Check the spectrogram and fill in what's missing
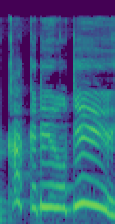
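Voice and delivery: high, loud crowing; rooster crow. A narrator's reading. Reader imitates a rooster for children, loud crowing. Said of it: "He can sound like a rooster".

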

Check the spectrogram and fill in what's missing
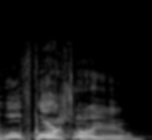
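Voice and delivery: loud, high, breezy "of course"; jaunty high imitation of a brash answer; mock cocky reply. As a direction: toss it off like it's obvious. Preacher voicing a cocky Jesus.

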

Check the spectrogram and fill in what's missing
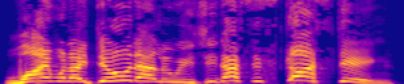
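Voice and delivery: high, loud cry of revulsion; disgusted outburst. Acted. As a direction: recoil in outrage at a revolting request. Appalled by request to rub toes.

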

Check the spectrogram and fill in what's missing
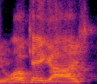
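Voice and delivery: mock virus commander ordering troops, loud and high. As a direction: bark it like a virus general rallying germs. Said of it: "the virus looks at you ... and say".

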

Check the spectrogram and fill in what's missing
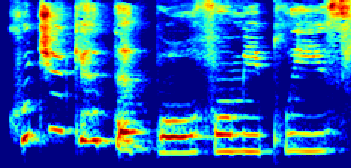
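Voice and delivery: put-on high, loud little boy asking; small boy voice. A narrator's reading. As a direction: ask sweetly like a small boy. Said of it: "he asked George".

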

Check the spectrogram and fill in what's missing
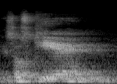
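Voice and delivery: low, slow growling Grinch. Retold or imitated. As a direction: sneer it like the Grinch. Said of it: "El Grinch".

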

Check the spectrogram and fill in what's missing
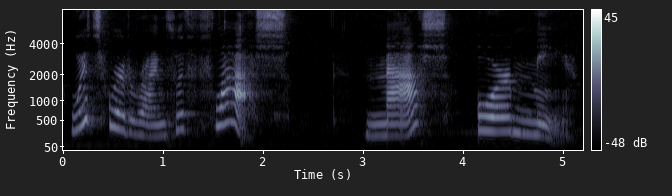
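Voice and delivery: slow, drawn-out question; slow teacher question. Shown as a demonstration. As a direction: stretch each word for children. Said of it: "Time for rhyming".

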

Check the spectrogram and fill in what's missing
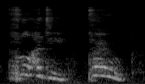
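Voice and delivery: high, slow mock-British yelp; imitated British accent. Retelling his yelp of pain on stage, mock British accent. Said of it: "Please forgive my British accent".

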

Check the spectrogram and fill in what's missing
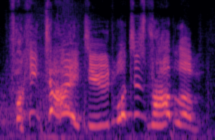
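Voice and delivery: high loud frustrated scream; furious yell. Real, not acted. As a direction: rage at a tanky enemy. Enemy won't die.

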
